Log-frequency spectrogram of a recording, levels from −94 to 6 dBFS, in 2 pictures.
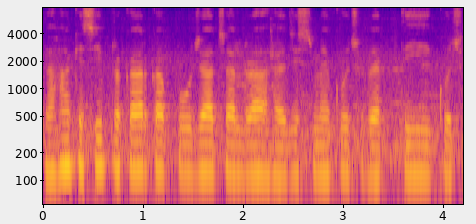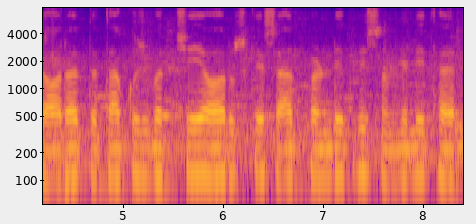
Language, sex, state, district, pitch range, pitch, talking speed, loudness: Hindi, male, Jharkhand, Deoghar, 115-125 Hz, 115 Hz, 165 wpm, -18 LUFS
